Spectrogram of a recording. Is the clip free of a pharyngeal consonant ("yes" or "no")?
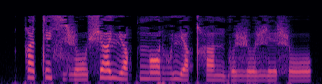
yes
